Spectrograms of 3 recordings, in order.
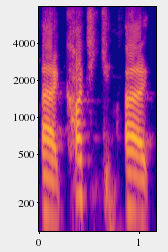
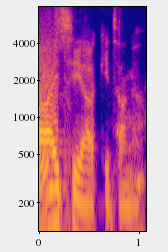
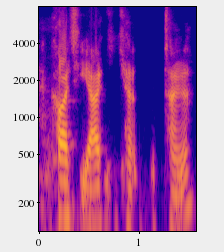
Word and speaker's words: Kaitiakitanga: How will you embrace kaitikaitanga? Apologies if I pronounce that wrong. Principles. Kaitiakitanga. Kaitiakitanga.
